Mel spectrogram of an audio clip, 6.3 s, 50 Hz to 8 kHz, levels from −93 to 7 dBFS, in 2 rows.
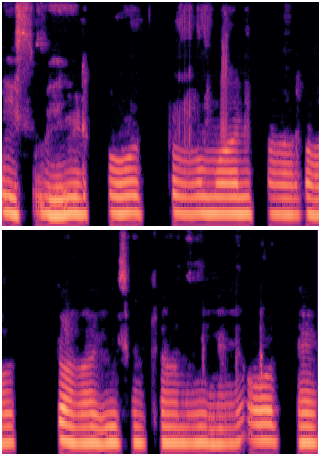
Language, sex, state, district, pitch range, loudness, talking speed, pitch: Hindi, male, Uttar Pradesh, Muzaffarnagar, 155-170 Hz, -17 LUFS, 75 wpm, 165 Hz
